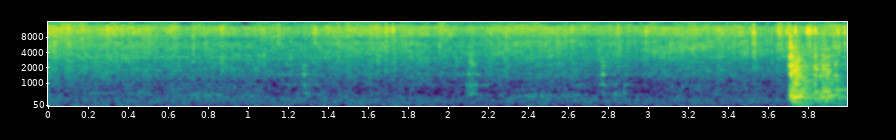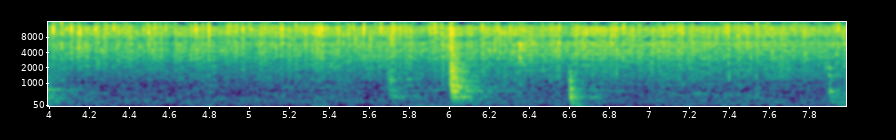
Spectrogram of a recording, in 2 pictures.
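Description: Pasta and vegetables sizzle steadily in a hot pan, a continuous crackling hiss with a few brief louder scrapes and stirs, no talking.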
